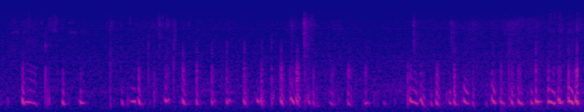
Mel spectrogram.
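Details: Possibly ill male rat with sudden new noises, believed to be sneezing: dense strings of brief squeaky pulses, several per second, broken by a short pause midway before resuming just as fast.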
